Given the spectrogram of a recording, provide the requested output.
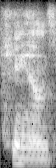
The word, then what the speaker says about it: Cairns: going to fly to Cairns for a three-night stay this is the Great Barrier Reef region it is pronounced cans by the way the r is completely silent uh and we will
